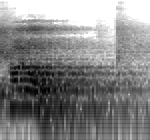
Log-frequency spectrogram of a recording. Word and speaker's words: স্মরণ: ফল র ন স্মরণ এই স্মরণ শব্দটিতে আমরা দেখতে পাচ্ছি শব্দের প্রথমেই ব্যঞ্জন বর্ণের সাথে ম ফলা আছে এই ম ফলাটি উচ্চারিত হবে না এখানে আমরা লিখতে পারি স্মরণ স শুধুমাত্র মহলা যে বর্ণটির সাথে যুক্ত আছে ওই বর্ণটির উপর একটা চন্দ্রবিন্দু বসবে কোন শব্দের মধ্যে কোন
